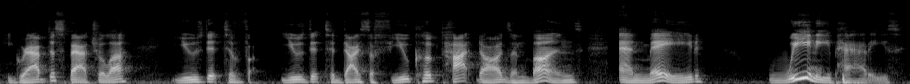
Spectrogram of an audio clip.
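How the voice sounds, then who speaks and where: A man narrates a children's story in a slightly low voice with very lively pitch. He takes his time and is chatty and expressive. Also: slow. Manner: animated, chatty. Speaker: read-aloud storyteller.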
